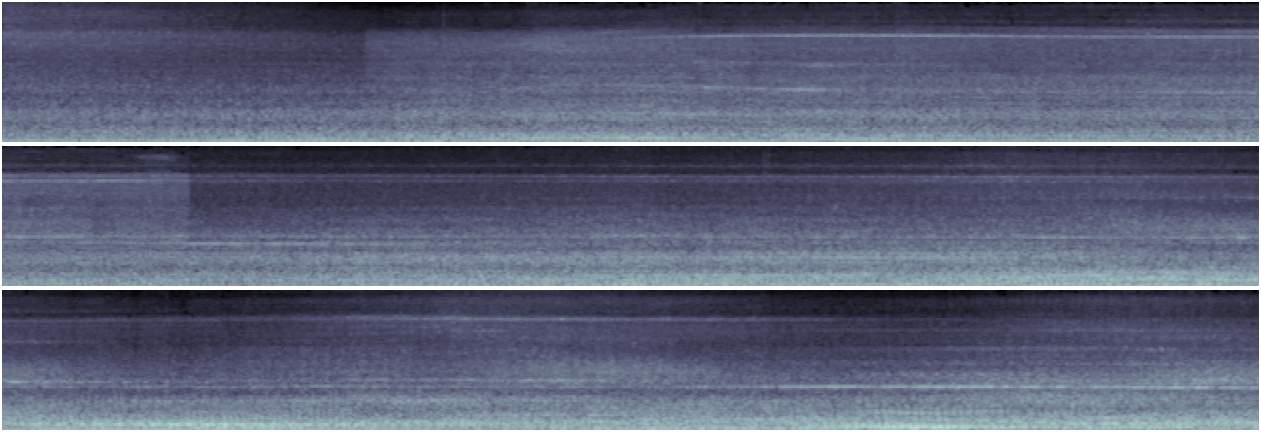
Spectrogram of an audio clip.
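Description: A train at a railway station, its running sound with steady whining tones growing louder from about halfway through, over a strong low rumble.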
